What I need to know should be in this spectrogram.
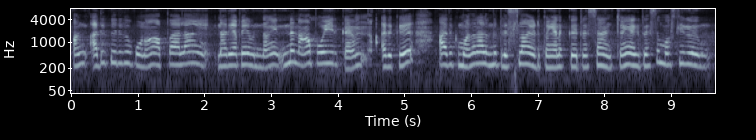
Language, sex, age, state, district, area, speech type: Tamil, female, 18-30, Tamil Nadu, Thanjavur, urban, spontaneous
